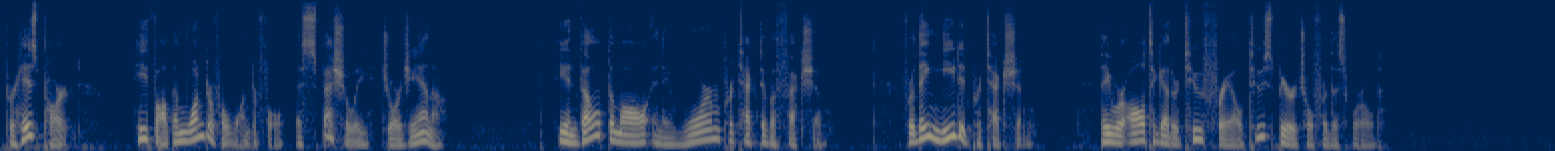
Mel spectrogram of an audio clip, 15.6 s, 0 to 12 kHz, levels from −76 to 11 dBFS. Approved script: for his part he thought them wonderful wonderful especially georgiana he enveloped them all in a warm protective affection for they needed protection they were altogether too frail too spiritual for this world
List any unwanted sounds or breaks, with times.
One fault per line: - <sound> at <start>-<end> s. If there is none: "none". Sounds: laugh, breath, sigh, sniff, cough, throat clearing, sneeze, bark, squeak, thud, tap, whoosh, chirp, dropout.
none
